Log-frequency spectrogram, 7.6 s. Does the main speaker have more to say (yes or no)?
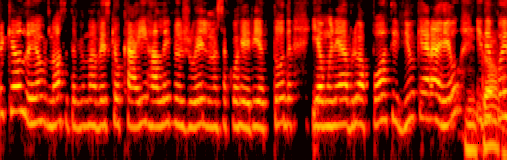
yes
